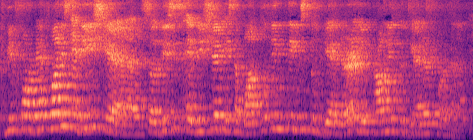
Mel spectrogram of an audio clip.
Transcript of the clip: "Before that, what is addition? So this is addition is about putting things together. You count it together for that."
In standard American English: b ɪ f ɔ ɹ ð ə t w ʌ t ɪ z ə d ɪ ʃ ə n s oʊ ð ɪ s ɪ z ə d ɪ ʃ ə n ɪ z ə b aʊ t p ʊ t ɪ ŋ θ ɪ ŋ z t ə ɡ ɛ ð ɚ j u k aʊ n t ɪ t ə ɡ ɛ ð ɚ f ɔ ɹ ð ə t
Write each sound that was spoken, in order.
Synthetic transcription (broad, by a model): b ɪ f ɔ ɹ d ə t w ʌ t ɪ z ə d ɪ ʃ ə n s oʊ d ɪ s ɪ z ə d ɪ ʃ ə n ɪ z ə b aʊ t p ʊ t ɪ ŋ t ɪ ŋ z t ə ɡ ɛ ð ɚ j u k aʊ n ɪ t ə ɡ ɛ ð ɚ f ɔ ɹ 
